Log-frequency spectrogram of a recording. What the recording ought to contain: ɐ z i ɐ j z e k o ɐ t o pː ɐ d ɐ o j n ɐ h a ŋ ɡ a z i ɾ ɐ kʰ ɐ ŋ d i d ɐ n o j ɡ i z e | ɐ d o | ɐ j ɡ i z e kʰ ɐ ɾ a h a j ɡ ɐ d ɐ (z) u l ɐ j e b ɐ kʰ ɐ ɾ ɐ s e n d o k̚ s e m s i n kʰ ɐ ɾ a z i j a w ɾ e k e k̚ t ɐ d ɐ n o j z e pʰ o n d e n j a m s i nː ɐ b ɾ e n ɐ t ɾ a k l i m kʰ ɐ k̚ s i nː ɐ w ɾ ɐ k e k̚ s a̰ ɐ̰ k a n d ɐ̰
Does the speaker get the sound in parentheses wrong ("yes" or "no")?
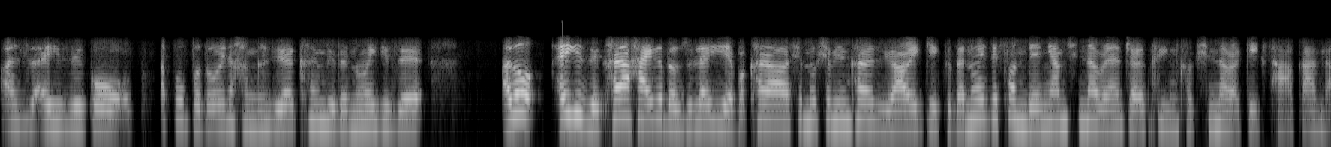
no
